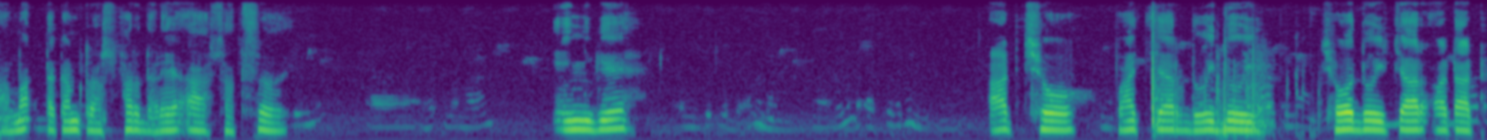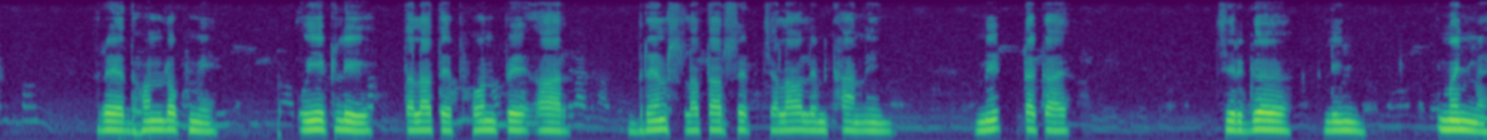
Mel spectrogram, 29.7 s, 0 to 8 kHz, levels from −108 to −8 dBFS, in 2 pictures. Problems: background sounds at intervals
